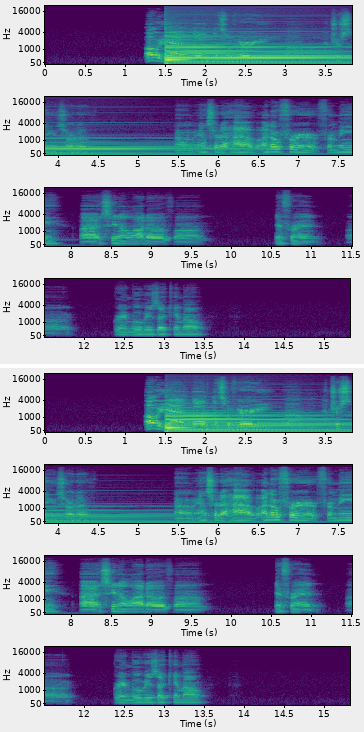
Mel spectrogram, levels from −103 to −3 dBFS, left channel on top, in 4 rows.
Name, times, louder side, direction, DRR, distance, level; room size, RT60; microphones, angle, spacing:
voice 1, 1.2-4.4 5.4-7.8 8.1-9.6 10.5-11.0 11.4-11.8 12.4-13.5, right 3 dB, 35° right, 0.7 m, -32 dB
Acoustic guitar, 1.5-6.3, left 3 dB, 85° left, 0.8 m, -26 dB
2.4 x 2.3 x 2.6 m
head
